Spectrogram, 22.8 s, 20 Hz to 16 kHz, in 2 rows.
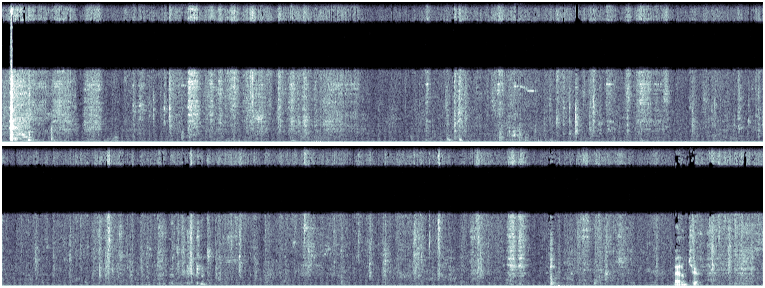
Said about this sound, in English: Maybe the people could find, who maintain the building, could find some WD-40. We got some very squeaky chairs.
